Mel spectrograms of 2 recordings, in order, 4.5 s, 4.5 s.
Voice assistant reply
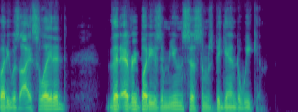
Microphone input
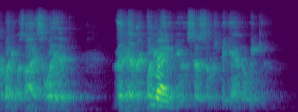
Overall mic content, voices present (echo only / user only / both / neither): both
